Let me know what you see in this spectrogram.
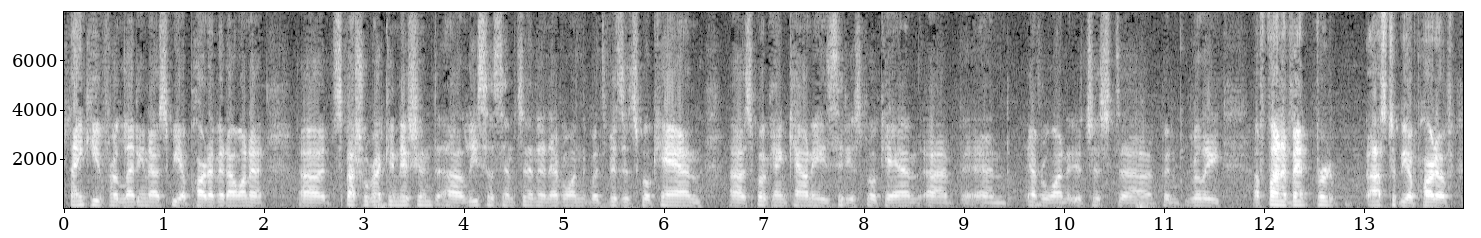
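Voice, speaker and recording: At an outdoor park event, a man who is a baseball team executive speaks into a podium microphone on a stand for a press conference. His medium-pitched voice is brisk, pushed and bright with little pitch movement, and he tells folksy stories packed with fillers over slight background noise.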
